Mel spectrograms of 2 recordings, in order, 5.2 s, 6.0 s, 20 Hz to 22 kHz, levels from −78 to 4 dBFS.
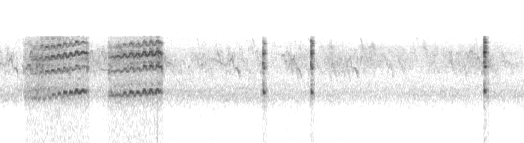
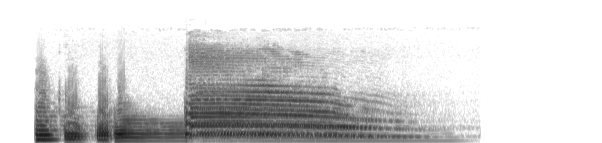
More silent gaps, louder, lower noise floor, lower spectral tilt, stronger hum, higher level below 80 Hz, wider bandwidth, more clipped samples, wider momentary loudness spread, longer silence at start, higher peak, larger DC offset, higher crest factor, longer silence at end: neither; second, -21 LUFS vs -13 LUFS; second, -53 dBFS vs -59 dBFS; second, 6.5 dB/octave vs -7.5 dB/octave; neither; second, -84 dBFS vs -46 dBFS; second, 8 kHz vs 9.6 kHz; neither; about the same, 12 LU vs 13 LU; second, 0.1 s vs 0.35 s; about the same, -2 dBFS vs 0 dBFS; neither; first, 26 dB vs 14 dB; second, 0.35 s vs 1.75 s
